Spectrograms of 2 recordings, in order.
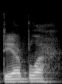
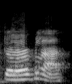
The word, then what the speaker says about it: Dearbhla: Shannon's told me what this is, and I still fucking don't know how to say it. You want to say it? Dearbla? Dervla? Dervla. Dervla. There you go.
